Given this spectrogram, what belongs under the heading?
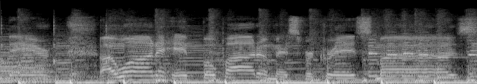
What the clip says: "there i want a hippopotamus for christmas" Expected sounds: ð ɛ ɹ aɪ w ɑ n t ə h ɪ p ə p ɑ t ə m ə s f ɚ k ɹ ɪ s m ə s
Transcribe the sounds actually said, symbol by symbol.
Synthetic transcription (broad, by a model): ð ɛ ɹ aɪ w ɑ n ə h ɪ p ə p ɑ t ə m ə s f ɚ k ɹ ɪ s m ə s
